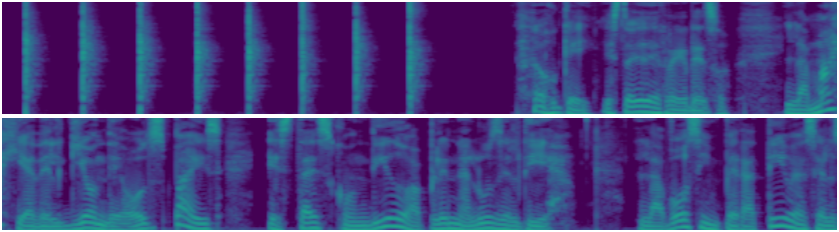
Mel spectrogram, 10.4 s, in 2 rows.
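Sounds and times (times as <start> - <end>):
one person clapping hands: 0.0 - 2.8
speech: 3.3 - 10.4.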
